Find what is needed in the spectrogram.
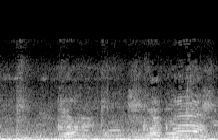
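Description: Shuttle bus running along with a steady low rumble, heard from on board, with passengers' voices over it from about half a second in.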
